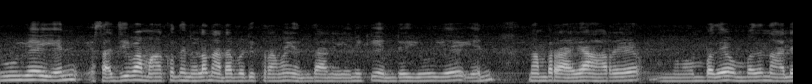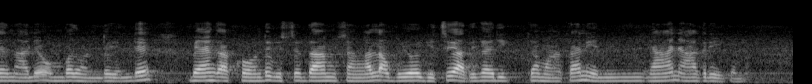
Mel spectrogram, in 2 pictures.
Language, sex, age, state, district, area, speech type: Malayalam, female, 45-60, Kerala, Thiruvananthapuram, rural, read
